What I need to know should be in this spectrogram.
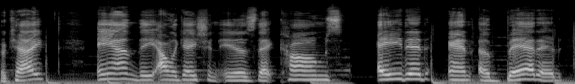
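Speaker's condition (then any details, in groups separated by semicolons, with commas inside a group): No condition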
